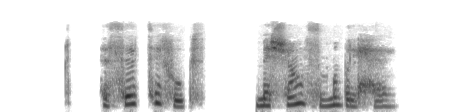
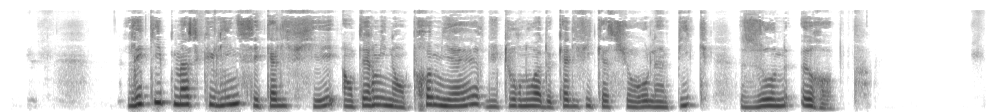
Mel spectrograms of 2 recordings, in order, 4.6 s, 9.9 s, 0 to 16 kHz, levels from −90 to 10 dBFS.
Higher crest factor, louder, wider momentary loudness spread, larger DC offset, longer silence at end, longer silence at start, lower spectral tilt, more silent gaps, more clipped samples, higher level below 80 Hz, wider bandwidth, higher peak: about the same, 18 dB vs 18 dB; about the same, -20 LUFS vs -21 LUFS; first, 14 LU vs 9 LU; neither; second, 0.65 s vs 1.35 s; second, 0.65 s vs 1.3 s; about the same, -4.5 dB/octave vs -5 dB/octave; first, 0.72-0.80 s, 0.86-0.99 s, 1.40-1.46 s, 2.06-2.55 s vs none; neither; about the same, -68 dBFS vs -70 dBFS; second, 7.6 kHz vs 11.5 kHz; about the same, -4 dBFS vs -4 dBFS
